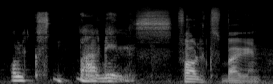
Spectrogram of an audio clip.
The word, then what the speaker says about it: Volkswagen: trabajé dos años ahí la pronunciación correcta es folk en volkswagen y sus poblaciones llegó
